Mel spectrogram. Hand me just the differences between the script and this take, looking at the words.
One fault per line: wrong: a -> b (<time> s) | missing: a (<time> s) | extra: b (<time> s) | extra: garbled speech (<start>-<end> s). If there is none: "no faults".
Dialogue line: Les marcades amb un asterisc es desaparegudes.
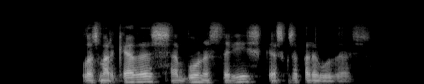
no faults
